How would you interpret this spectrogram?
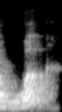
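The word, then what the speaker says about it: walk: López adelante se pronuncia Wok muy bien verdad Entonces como ustedes ya lo practicaron decía ahí verdad que no vamos a pronunciar la l no sé si ya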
